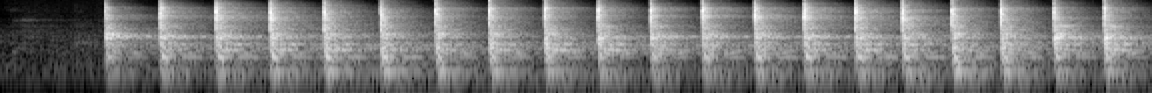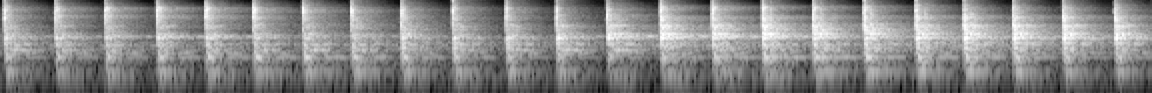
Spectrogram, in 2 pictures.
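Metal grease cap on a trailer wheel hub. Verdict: Seated.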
